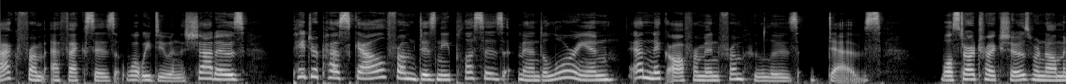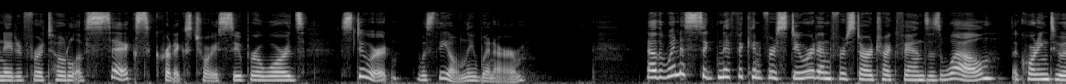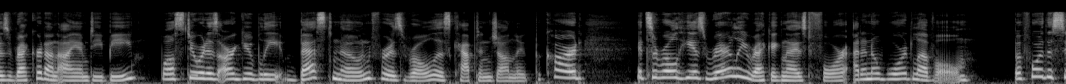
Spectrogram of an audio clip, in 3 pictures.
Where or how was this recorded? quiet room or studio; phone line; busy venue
quiet room or studio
